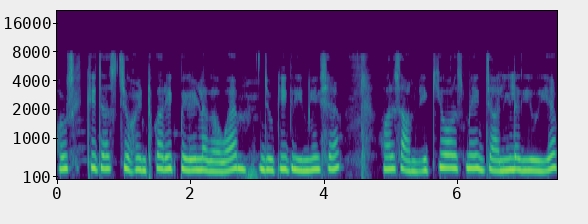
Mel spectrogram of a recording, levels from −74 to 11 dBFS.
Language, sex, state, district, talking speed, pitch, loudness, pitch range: Hindi, female, Bihar, Jamui, 190 wpm, 280 Hz, -11 LUFS, 255-290 Hz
